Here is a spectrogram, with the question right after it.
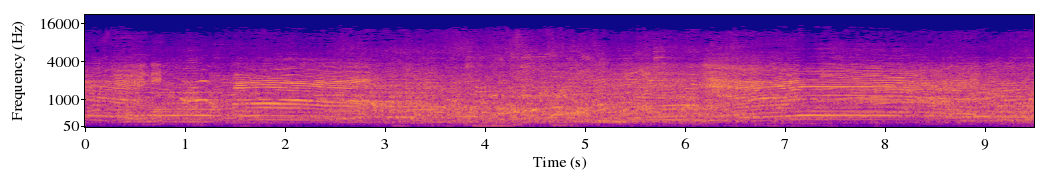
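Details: Young male Peranakan Ongole cattle at Pasar Pon market, Ambarawa, Central Java: drawn-out lowing calls rise and fall in overlapping waves, with a brief lull near the second mark and constant crowd murmur beneath.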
